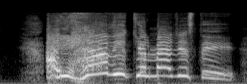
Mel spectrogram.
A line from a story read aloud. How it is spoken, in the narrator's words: the servant cried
